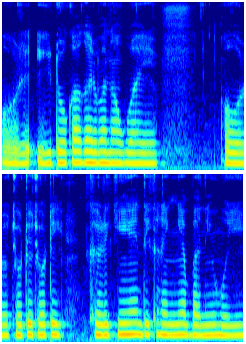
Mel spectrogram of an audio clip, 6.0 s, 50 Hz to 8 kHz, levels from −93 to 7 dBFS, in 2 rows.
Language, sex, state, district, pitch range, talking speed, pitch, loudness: Hindi, female, Bihar, Sitamarhi, 175-190 Hz, 160 wpm, 180 Hz, -30 LUFS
